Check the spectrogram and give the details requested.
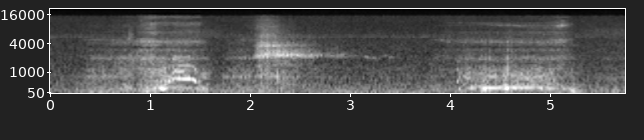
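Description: Soft, whistly snoring breaths with a nasal tone rise and fall in a quiet room; light snoring.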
